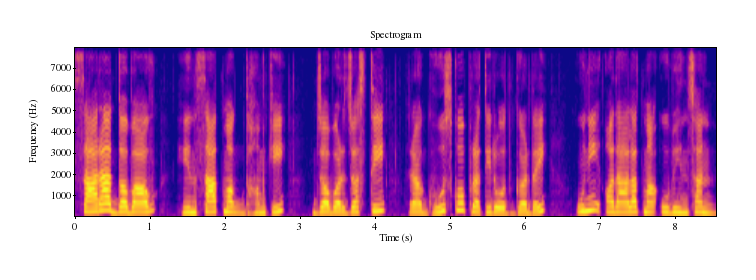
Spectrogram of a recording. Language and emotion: Nepali, neutral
